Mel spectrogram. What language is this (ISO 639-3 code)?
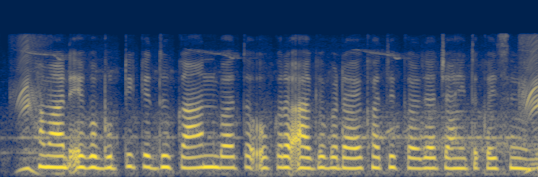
bho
